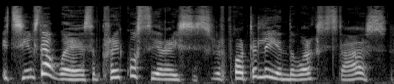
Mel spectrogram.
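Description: A woman's voice: sits high, lively intonation, moderate pace, low-quality recording. A woman hosting an entertainment news podcast, reading a script in an upbeat, playful way. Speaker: host.

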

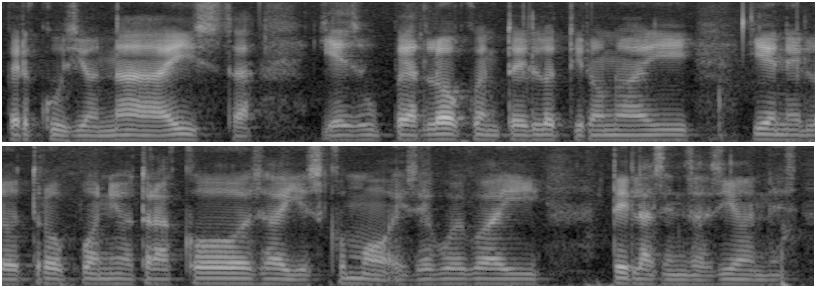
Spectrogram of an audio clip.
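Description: A man, a musician guest, talking in a relaxed, rambling way with many hesitant fillers. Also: fairly low pitch, moderate pace, hardly any pauses. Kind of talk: casual conversation.

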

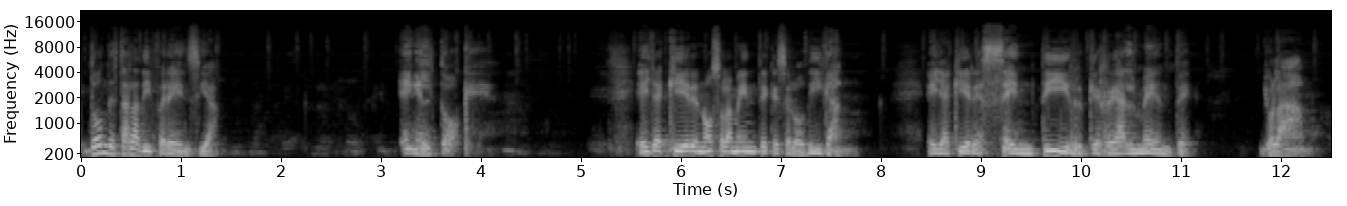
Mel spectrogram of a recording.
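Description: A middle-aged male pastor preaching a sermon, moving between hushed, intimate passages and soaring, impassioned peaks. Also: mid-range voice.

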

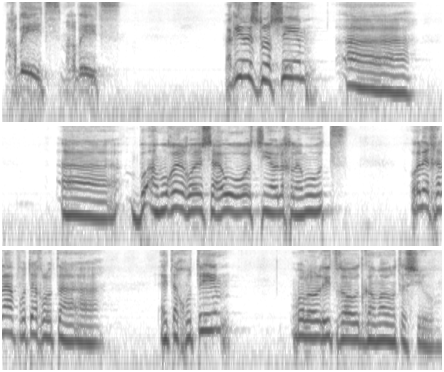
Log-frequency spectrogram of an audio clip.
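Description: A man, a rabbi, telling a parable in a lively sermon and acting out its scenes. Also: high-pitched, vocal fry, pauses often. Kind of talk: sermon storytelling.

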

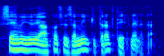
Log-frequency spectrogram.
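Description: A man narrating a story in an expressive, measured storybook reading. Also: fairly low pitch.

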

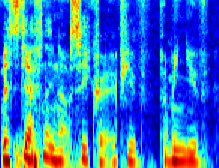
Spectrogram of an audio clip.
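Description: A man co-hosts a casual podcast chat in a medium-pitched voice. The sound is dry, with no room around it. He speaks hesitantly, often rephrasing as he goes. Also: racing, darkish tone, breathy edge, no room sound. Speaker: podcast co-host.

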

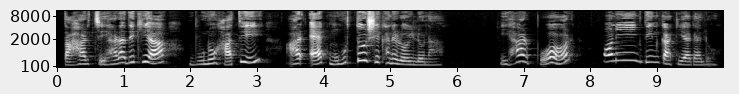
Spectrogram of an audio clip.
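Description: A woman with a high voice tells stories to small children. Her delivery is slow and very animated in pitch. She sounds sweet and sing-song, like an expressive storybook reader. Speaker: storyteller hosting a children's channel.

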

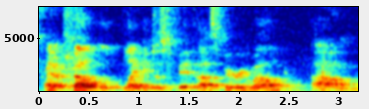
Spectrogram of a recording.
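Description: A man's voice: mid-range voice, fairly even intonation, normal speed. A man, a band member, explaining things thoughtfully in a casual interview. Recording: echoey room from far off.

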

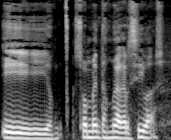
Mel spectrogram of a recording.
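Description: A man's voice: fairly high pitch, fairly even intonation, a little slow, dark tone, no echo. A man with a slightly raised voice talks through a casual solo podcast monologue. He rambles from point to point and keeps checking in with his listeners. The sound is close and dry, recorded while he walks outdoors. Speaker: podcast host.

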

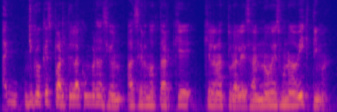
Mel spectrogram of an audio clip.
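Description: A man, co-hosting a podcast in casual chat, telling stories in a crude, animated way full of swearing. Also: mid-range voice, a little fast. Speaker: podcast co-host.

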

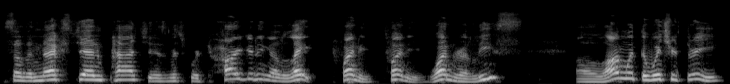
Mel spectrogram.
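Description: A man's voice: high voice, sing-song, unhurried. A young man co-hosting a casual gaming chat, rambling and swearing freely. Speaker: podcast co-host.

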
